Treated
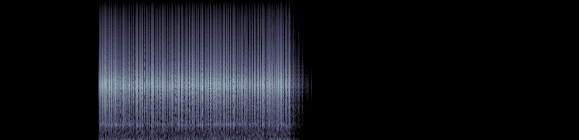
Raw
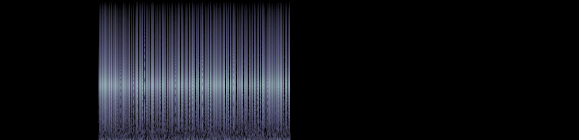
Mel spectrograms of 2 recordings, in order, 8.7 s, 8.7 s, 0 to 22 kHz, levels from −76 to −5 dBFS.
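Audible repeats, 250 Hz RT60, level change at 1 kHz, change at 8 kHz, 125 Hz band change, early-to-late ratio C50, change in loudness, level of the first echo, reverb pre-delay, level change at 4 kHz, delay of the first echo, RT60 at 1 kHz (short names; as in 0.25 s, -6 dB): 4, none, +0.5 dB, +0.5 dB, n/a, none, +0.5 dB, -12.0 dB, none, +0.5 dB, 66 ms, none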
